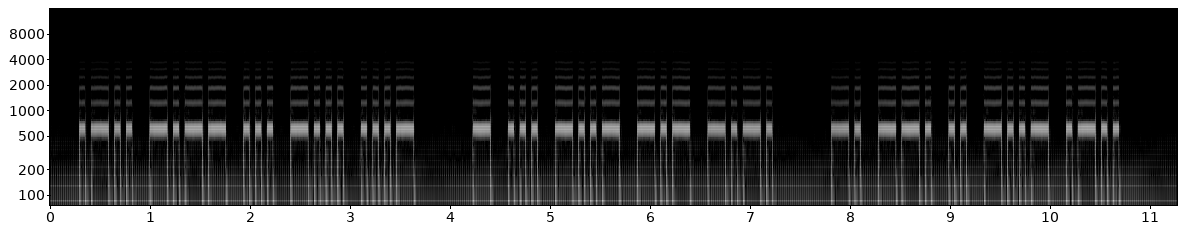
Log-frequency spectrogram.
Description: Morse code, heard as a keyed tone, about 20 wpm, 620 Hz. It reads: LYSBV TSXKC NGIXL
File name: repos / Morsekurs / DJ4UF Morsen27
